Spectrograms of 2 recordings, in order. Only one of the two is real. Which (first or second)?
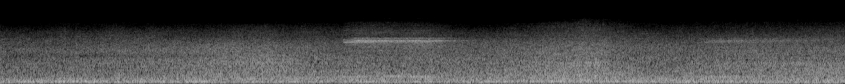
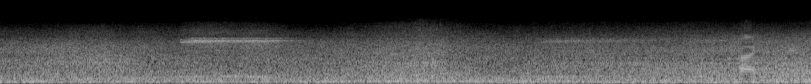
first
